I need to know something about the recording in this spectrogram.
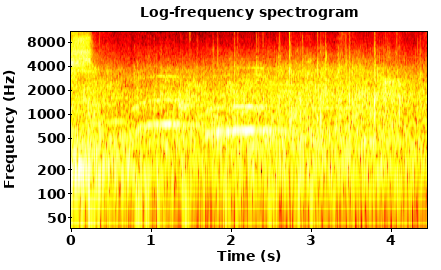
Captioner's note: audience cheers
